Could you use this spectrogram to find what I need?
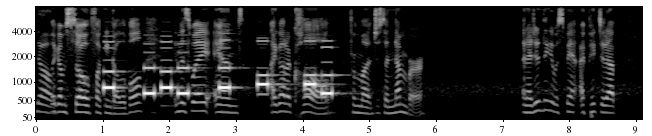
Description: DTMF, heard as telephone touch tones, dialled by machine, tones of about 160 ms, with speech in English. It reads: 8 383 9 * *1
